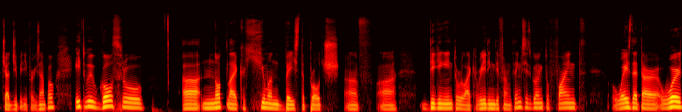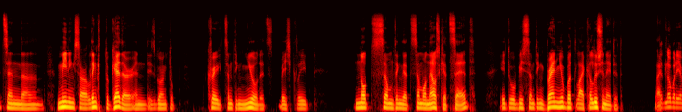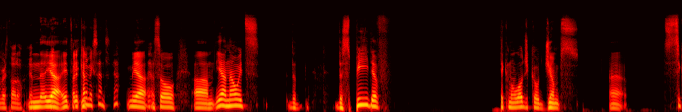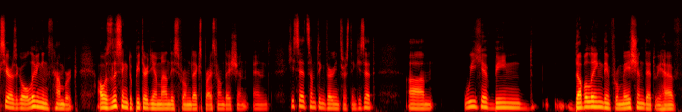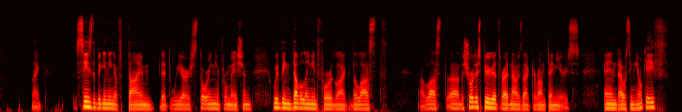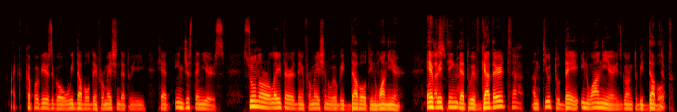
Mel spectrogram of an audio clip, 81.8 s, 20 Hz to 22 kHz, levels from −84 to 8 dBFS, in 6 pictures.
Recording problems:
none

